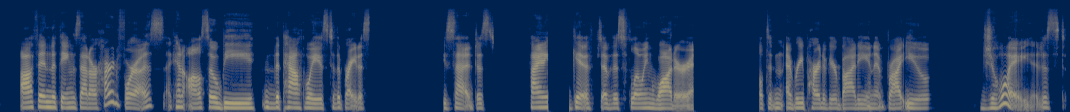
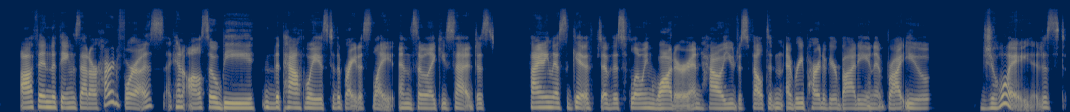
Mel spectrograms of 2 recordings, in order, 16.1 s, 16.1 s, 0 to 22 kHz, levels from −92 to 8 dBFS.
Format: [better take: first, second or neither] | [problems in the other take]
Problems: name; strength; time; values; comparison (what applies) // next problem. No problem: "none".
second | audio cutting out; at 5.5 s for 1 s, at 8 s and at 10 s for 1 s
